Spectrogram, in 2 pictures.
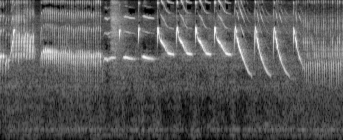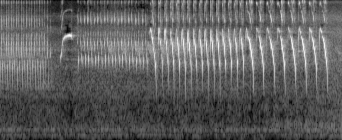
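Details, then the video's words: Vigorous canary singing long rolls to lure other canaries: mixed buzzy trills and steady whistles, a run of down-slurred notes, a harsh buzz, then a long, fast and loud repeated chirping trill. "PANCINGAN KENARI GACOR NGEROLL PANJANG"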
